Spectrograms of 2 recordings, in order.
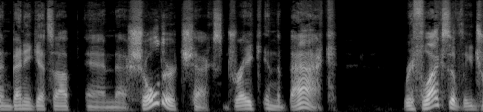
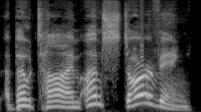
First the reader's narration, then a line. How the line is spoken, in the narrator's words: Drake blurts out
